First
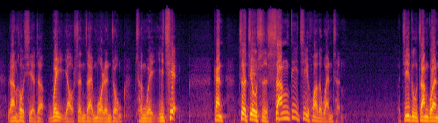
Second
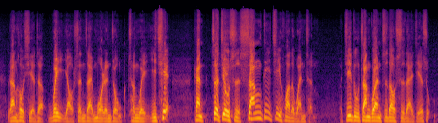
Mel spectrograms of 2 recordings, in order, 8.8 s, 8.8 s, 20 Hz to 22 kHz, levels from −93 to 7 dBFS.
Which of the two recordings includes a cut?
second; 4 cuts; at 2.5 s, 3.4 s, 4.1 s, 6.4 s

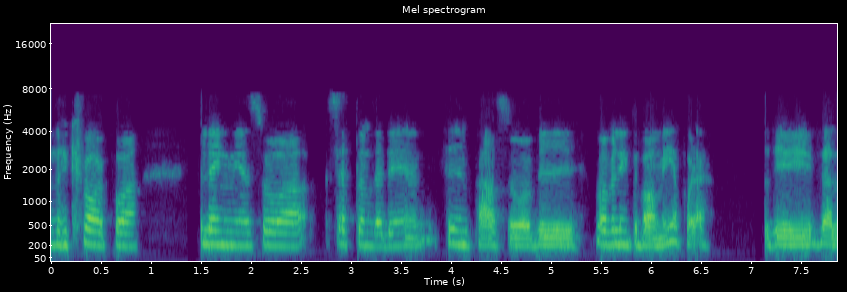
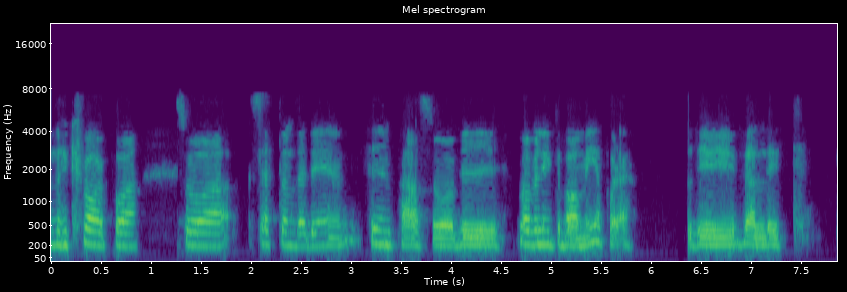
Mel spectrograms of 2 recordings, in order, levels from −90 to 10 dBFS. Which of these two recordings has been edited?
second; 1 cut; at 1.3 s

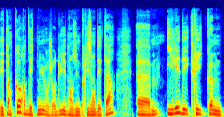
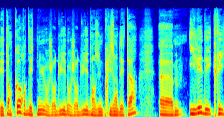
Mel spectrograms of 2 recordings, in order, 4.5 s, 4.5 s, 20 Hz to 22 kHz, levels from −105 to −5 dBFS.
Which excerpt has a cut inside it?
second; 1 cut; at 1.3 s

